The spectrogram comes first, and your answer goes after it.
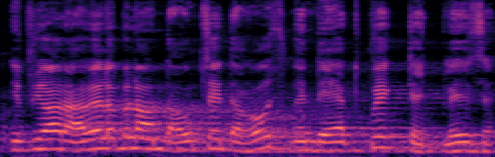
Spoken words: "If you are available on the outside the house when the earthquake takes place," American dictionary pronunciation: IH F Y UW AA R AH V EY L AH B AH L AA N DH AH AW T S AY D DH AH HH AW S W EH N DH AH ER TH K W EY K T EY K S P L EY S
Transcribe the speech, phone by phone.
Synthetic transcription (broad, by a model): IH F Y UW AA R AH V EY L AH B AH L AA N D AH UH T S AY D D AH HH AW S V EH N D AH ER T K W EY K T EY K P L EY S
